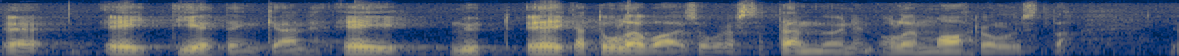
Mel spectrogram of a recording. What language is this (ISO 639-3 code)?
fin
